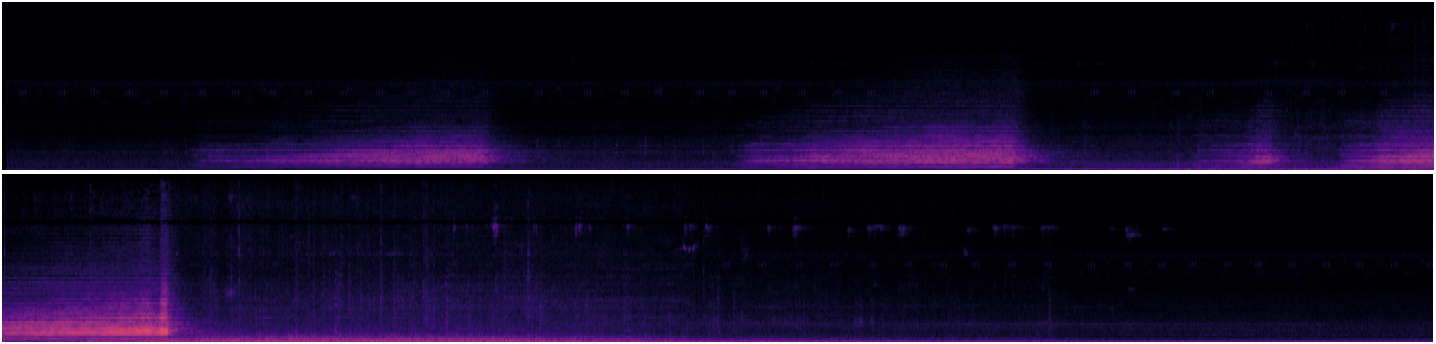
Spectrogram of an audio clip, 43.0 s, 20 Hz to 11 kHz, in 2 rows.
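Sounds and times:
train rolling past on track: 0:02.4 - 0:42.9
train air horn chord: 0:02.8 - 0:07.9, 0:11.0 - 0:15.9, 0:17.9 - 0:19.4, 0:20.0 - 0:24.5.

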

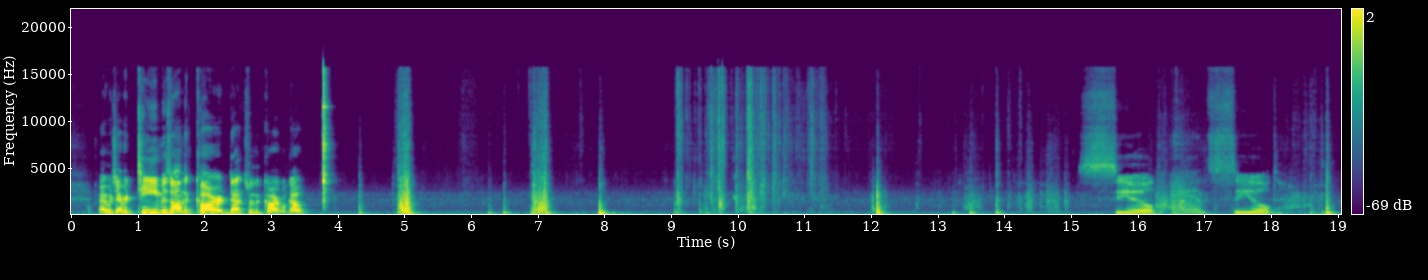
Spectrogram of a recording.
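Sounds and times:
cardboard box scraping on table: 0:06.9 - 0:07.3, 0:16.2 - 0:17.1
rustling handling sounds: 0:09.0 - 0:11.8.

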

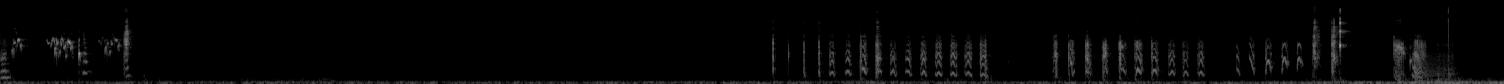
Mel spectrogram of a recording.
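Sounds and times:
budgerigar chirping: 0:00.0 - 0:01.4, 0:07.8 - 0:14.6.

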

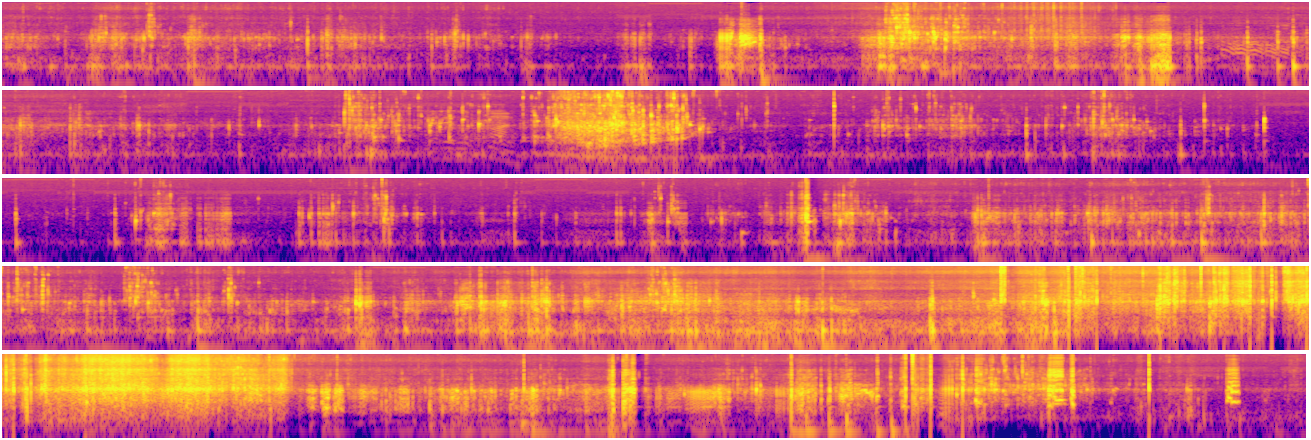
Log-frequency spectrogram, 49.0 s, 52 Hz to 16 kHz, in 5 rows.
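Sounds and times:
sea water lapping against board: 0:05.2 - 0:11.0, 0:24.5 - 0:48.6.

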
